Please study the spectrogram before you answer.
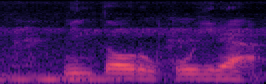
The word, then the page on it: mintoru-kuira: Serewen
